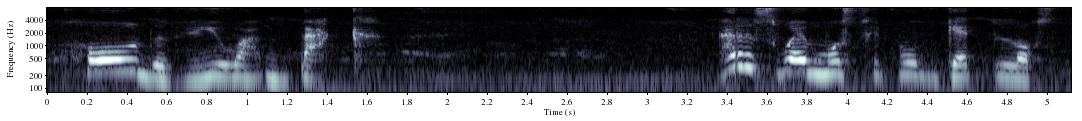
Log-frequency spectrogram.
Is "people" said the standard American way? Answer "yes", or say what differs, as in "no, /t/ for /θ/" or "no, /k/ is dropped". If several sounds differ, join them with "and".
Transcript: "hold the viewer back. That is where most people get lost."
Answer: yes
